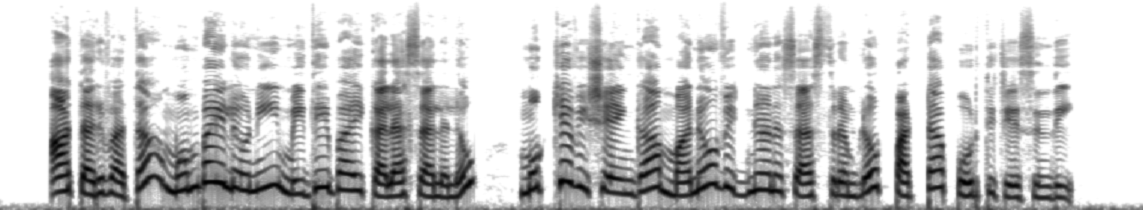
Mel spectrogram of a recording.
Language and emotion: Telugu, neutral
